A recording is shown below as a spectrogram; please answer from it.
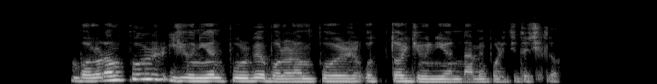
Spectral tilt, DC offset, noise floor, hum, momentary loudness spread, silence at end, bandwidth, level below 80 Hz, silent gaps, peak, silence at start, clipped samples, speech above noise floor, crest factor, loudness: -8 dB/octave; under 0.1%; under -90 dBFS; none; 14 LU; 1 s; 7.4 kHz; -64 dBFS; none; -6 dBFS; 0.7 s; under 0.1%; over 69 dB; 16 dB; -22 LUFS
